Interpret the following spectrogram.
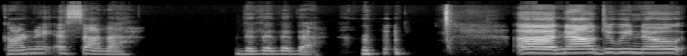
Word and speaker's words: carne asada: assada all the time if you're gonna say it say it right carne asada uh now do we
